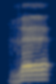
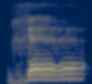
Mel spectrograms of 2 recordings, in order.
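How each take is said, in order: First: The vowel is held for a normal length. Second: The vowel is held longer than usual. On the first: "normalement, ça se prononce" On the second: "Je fais exprès de prolonger un peu plus que la normale"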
